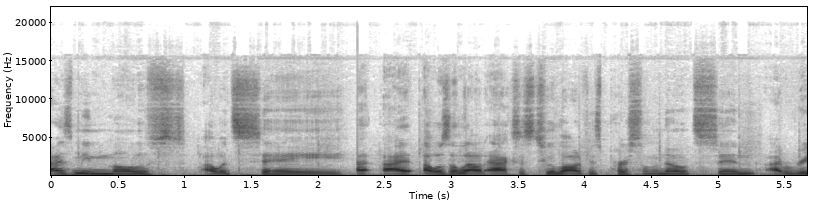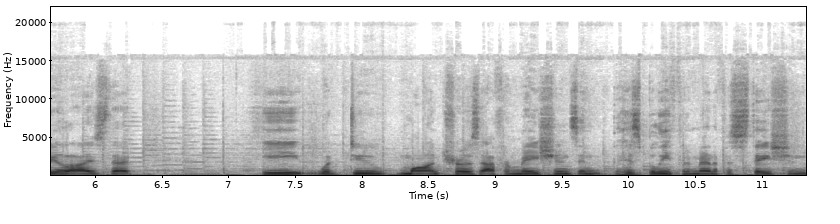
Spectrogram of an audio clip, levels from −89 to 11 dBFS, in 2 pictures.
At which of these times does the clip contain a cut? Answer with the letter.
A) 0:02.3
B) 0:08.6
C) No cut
A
